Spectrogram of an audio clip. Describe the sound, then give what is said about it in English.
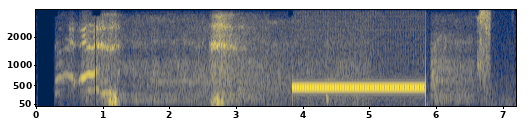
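A telephone ringback tone sounds while a call is being placed: one loud, steady tone lasting about two seconds, coming after bursts of talk and followed by a brief sound. “Let's see if Queen B answered the phone.”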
